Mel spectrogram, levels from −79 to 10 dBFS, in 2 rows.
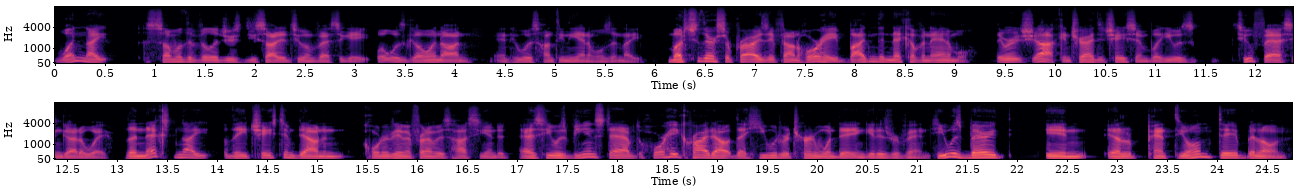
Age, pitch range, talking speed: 20-39, 95-125 Hz, 225 wpm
